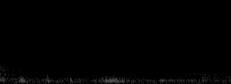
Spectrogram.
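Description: Near silence: room tone with a faint steady low hum.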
